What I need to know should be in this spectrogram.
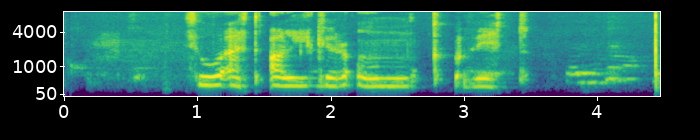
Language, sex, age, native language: Icelandic, male, 7, Icelandic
